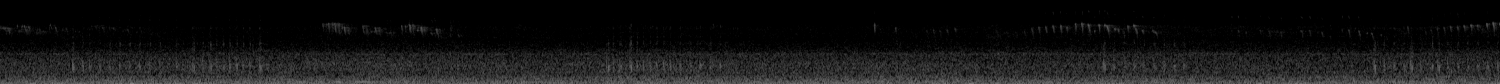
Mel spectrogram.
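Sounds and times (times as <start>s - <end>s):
small bird twittering: 0.0s - 2.6s, 3.2s - 4.7s, 8.7s - 15.0s.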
